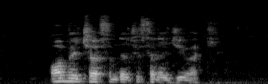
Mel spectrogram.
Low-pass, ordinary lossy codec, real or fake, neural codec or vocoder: 10.8 kHz; MP3, 64 kbps; fake; vocoder, 24 kHz, 100 mel bands, Vocos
